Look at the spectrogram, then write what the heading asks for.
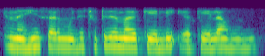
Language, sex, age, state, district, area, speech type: Hindi, female, 30-45, Uttar Pradesh, Prayagraj, rural, conversation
